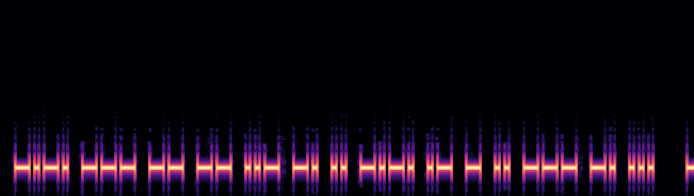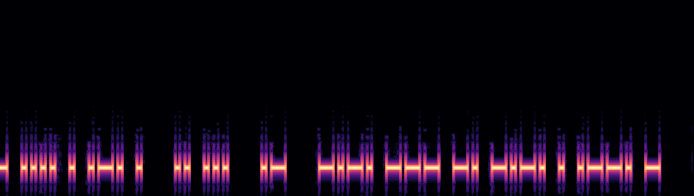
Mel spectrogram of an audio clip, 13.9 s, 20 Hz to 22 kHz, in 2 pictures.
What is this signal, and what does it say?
Morse code, heard as a keyed tone, about 25 wpm, 600 Hz. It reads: COMMUNICATIONS THERE IS A CONCEPT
